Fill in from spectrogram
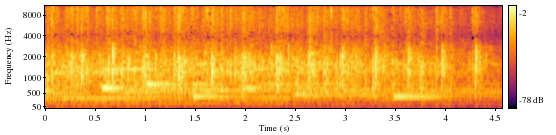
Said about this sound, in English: Let's clap for those folks who give their heart to the Lord.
